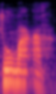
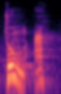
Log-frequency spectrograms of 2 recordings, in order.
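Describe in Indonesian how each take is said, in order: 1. Huruf m diikuti vokal a. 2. Huruf m tidak diikuti vokal. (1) "kalau dibaca fathah mimnya" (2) "bisa dibaca dengan sukun"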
